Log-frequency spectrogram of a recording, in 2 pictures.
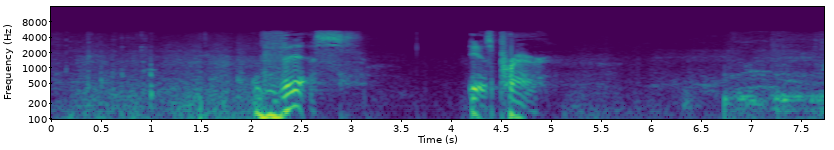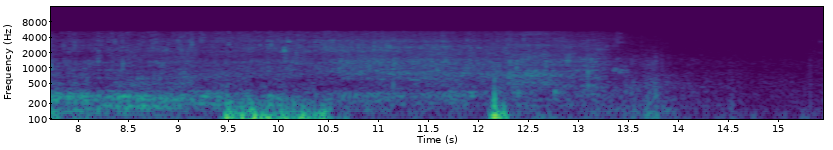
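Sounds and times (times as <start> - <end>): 
speech: 2.3 - 3.0, 4.2 - 5.0
water poured into a container, gurgling and splashing: 6.7 - 13.5.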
